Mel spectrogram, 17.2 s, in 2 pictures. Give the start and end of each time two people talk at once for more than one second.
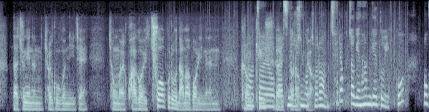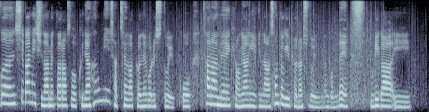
4.9-6.3

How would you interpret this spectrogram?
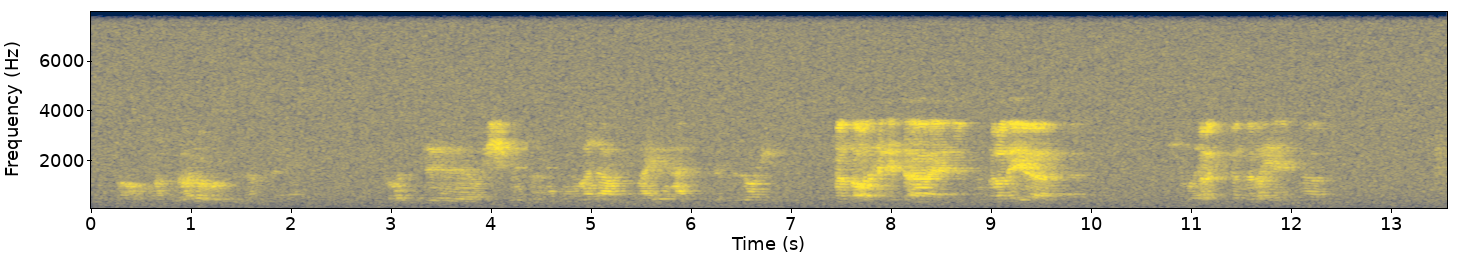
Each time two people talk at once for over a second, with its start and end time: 10.8-12.1

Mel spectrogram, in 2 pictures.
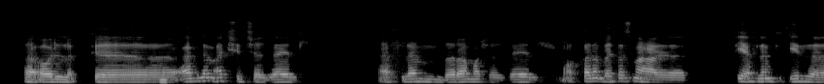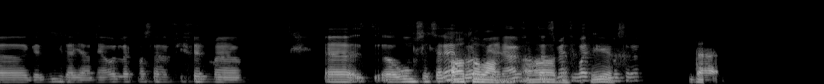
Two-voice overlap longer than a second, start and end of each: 12.8-14.4

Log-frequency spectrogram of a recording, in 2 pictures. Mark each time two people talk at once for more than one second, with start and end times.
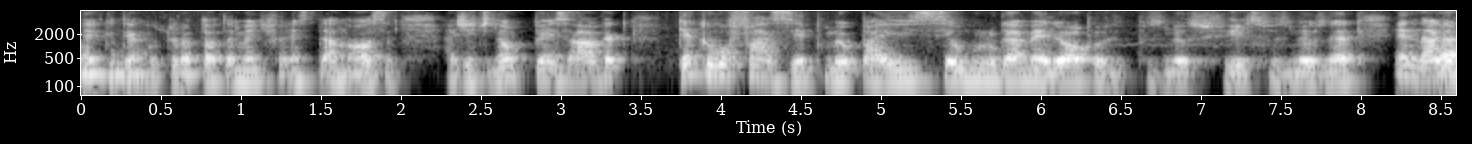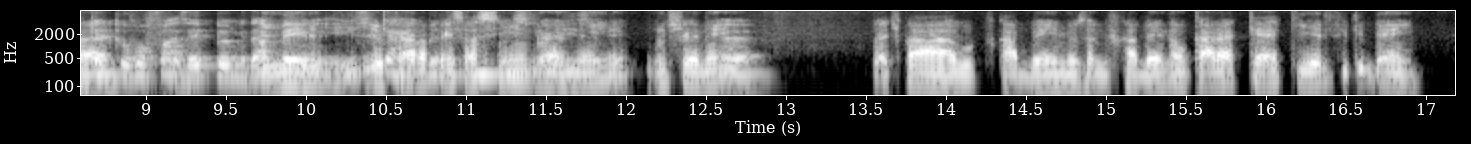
9.7-12.0

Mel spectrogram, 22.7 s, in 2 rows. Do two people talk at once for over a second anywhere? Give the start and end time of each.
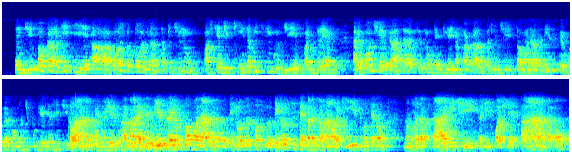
13.2-14.9

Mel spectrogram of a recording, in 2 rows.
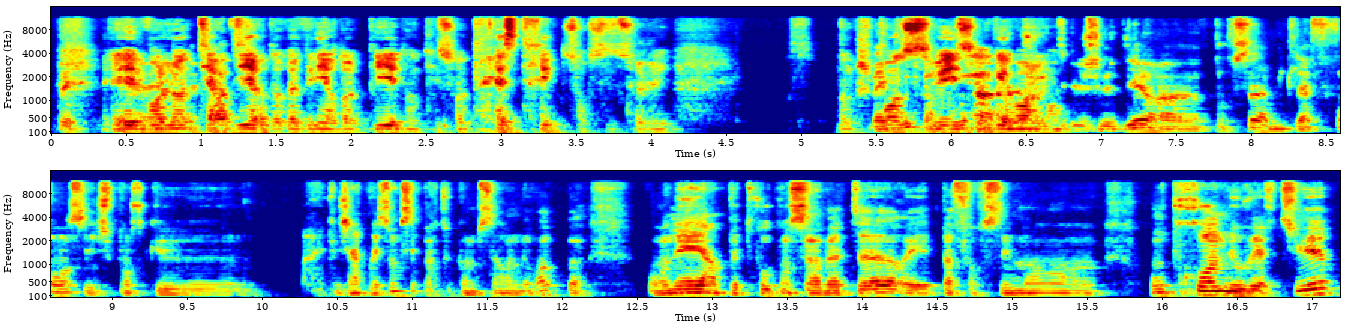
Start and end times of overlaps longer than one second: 5.5-6.7

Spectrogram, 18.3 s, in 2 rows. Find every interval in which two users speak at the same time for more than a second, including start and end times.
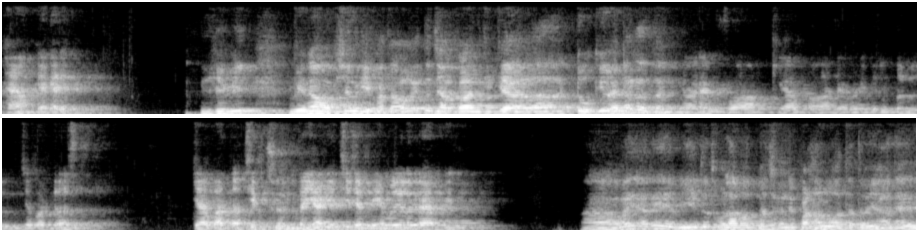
none

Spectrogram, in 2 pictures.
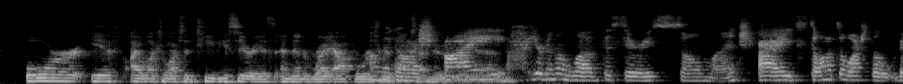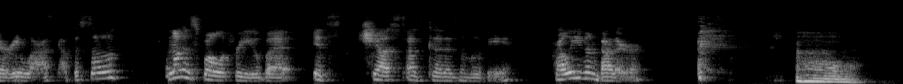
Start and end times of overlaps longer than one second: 3.7-5.1

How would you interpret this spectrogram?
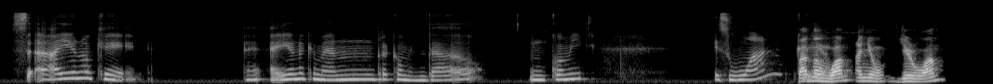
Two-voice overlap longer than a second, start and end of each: none

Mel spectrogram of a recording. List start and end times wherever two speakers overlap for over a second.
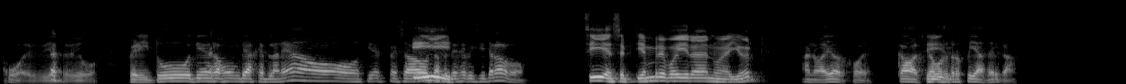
none

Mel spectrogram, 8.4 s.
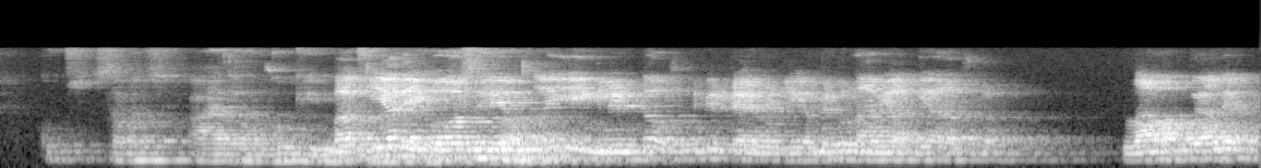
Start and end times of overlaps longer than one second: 2.2-3.6

